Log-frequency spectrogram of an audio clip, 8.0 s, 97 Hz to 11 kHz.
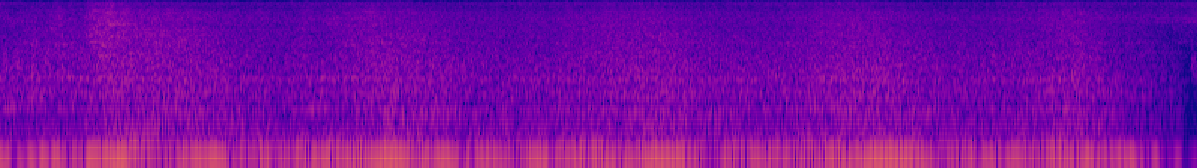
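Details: Ford Bronco II 2.9 V6 idling: deep uneven rumble surging and sagging every second or two, idle dropping near 400 rpm then rising, stumbling; suspected failing fuel pump (third), battery terminals cleaned; rough idle, cause not pinned down.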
